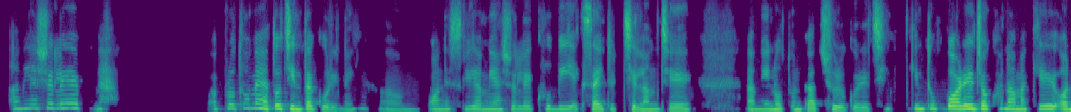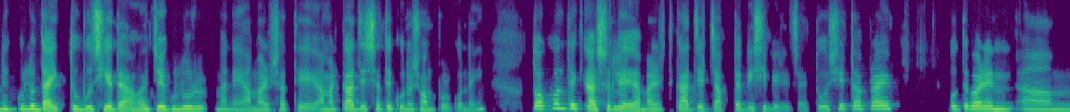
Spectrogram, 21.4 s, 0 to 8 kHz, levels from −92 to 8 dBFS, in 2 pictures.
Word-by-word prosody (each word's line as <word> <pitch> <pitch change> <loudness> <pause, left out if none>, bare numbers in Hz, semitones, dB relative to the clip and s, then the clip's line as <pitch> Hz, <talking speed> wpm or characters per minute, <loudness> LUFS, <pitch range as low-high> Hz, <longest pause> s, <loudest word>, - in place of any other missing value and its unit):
আমি 270 +2 -8
আসলে 315 +2 -6 0.4
এহ 245 - -8 1.1
অ - - -8
১মে 320 +3 -7
এত 265 - -5
চিন্তা 225 -1 +3
করি 205 -2 -5
নাই। 215 +4 -13 0.3
আম 195 -1 -14 0.3
honestly 220 +1 -7
আমি 220 +1 -5
আসলে 220 0 -7 0.2
খুবই 230 -1 -6
excited 215 0 -2
ছিলাম 195 -2 -2
যে 185 - -5 0.8
আমি 210 0 -6
নতুন 220 +1 -5
কাজ 205 0 0
শুরু 215 -4 -2
করেছি। 190 +4 -4 0.3
কিন্তু 255 +1 -1 0.2
পরে 245 +2 +7
যখন 260 +1 +1
আমাকে 230 +2 -2 0.2
অনেকগুলো 235 +2 +3
দায়িত্ব 195 +1 +6
বুঝিয়ে 215 +1 +6
দেওয়া 170 -3 +4
হয় 215 +3 +3
যেগুলোর 220 0 +5 0.3
মানে 205 -1 -6
আমার 195 +2 -3
সাথে, 210 0 -5 0.2
আমার 210 +2 -2
কাজের 215 0 +4
সাথে 220 -1 +1
কোন 205 0 -2
সম্পর্ক 180 -2 -4
নাই। 170 - -11 0.6
তখন 255 +5 +4
থেকে 275 -2 +3
আসলে 215 -1 +2 0.2
আমার 200 +1 0
এট - - -20
কাজের 205 -2 +1
চাপটা 200 +1 -3
বেশি 195 +3 -2
বেড়ে 150 -2 -11
যায়। 195 - -16
তো - - -6 0.2
সেটা 255 0 -2
প্রায় 260 0 +3 0.6
বলতে 235 +1 +1
পারেন 230 0 +6 0.3
আম 210 -1 -2
220 Hz, 160 wpm, -20 LUFS, 205-240 Hz, 1.1 s, পরে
